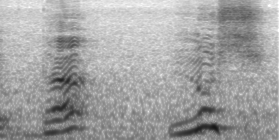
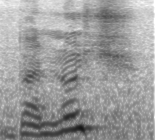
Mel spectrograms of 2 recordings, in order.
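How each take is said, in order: First: धनुष very slowly as dha, then nush; syllable by syllable. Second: Said in the usual way. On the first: Shown as a demonstration. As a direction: break धनुष in two with a gap. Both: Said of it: "छोटे ऊ की मात्रा हो गई".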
